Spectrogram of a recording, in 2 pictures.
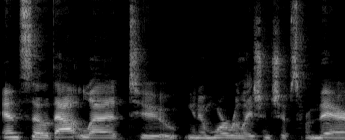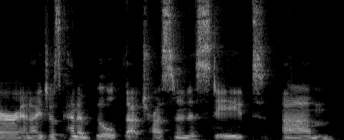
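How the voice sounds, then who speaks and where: A middle-aged woman with a low voice and a gravelly, creaky texture. She talks casually in a chatty, animated way about her real estate work. She often slips into the voices of the people she quotes. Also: unhurried. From California. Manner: chatty, animated storyteller who acts out quotes. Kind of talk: casual podcast conversation.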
